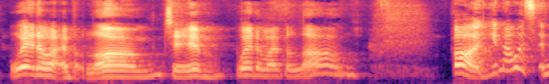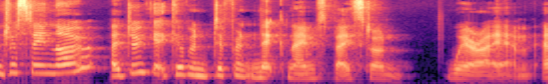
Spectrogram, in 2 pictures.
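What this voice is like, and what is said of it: Mixed New Zealand-Australian accent. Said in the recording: “teased here a little bit for having a Kiwi accent ... tease me for sounding Australian ... a half and half accent”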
